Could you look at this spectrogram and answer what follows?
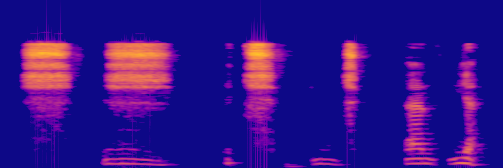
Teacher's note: So the front of the tongue, okay, towards the area between alveolar ridge and the hard palate. Okay, so this is in between the area between the alveolar ridge, alveolar, and the hard palate. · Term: alveopalatal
